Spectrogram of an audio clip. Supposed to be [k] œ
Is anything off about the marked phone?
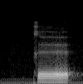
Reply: no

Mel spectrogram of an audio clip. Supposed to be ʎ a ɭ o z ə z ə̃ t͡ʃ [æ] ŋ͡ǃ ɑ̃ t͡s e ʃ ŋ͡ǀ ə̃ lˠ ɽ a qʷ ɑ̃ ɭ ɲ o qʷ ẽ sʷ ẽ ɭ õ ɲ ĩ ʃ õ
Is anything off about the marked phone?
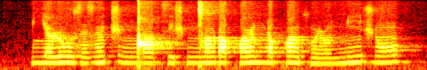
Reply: yes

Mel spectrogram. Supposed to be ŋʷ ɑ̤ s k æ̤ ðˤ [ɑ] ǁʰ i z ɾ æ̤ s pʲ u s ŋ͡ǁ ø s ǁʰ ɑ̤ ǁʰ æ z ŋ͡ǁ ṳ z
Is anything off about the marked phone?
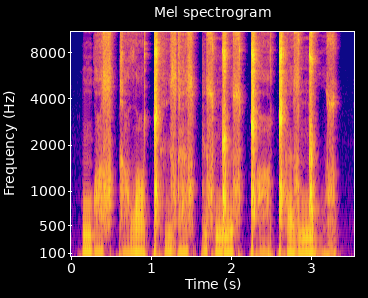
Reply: no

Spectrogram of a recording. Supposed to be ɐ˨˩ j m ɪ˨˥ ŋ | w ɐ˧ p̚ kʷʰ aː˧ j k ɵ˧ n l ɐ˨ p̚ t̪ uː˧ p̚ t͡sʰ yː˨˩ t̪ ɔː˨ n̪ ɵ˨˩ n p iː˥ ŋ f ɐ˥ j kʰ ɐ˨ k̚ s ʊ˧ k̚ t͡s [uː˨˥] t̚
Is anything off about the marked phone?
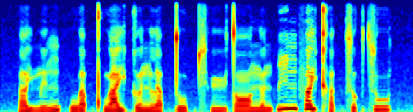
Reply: yes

